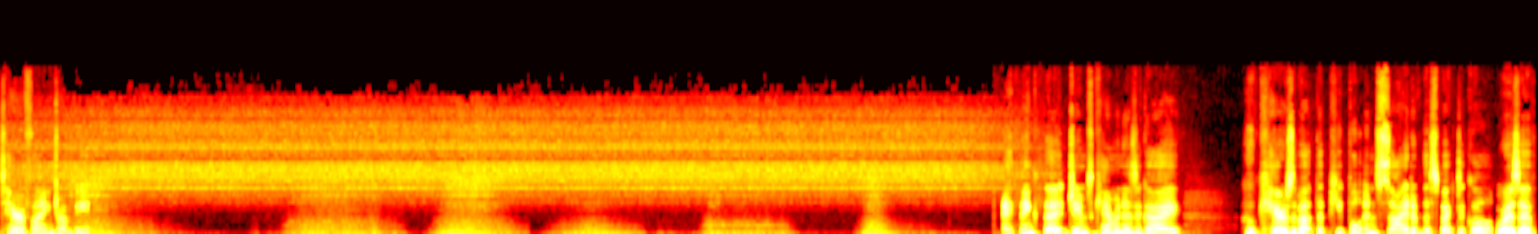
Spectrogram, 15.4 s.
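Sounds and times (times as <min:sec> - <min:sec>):
speech: 0:00.0 - 0:01.1, 0:10.1 - 0:15.3
person breathing slowly and heavily: 0:00.6 - 0:01.9, 0:02.8 - 0:09.4.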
